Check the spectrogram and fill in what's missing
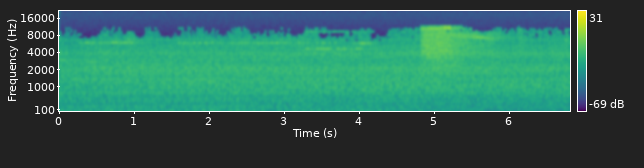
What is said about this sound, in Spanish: El autobús aparca en el andén. En el parabrisas hay un cartel que reza Londres-París.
